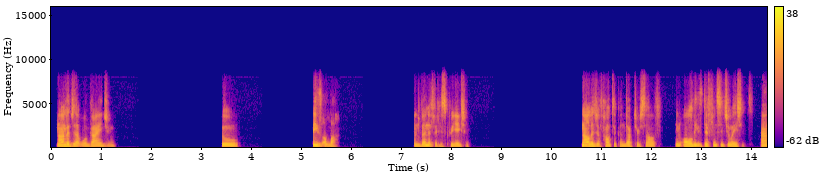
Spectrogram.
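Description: A man speaks calmly in short phrases with pauses, heard through an online call.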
